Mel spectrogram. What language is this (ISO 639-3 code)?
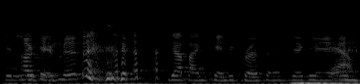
dan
